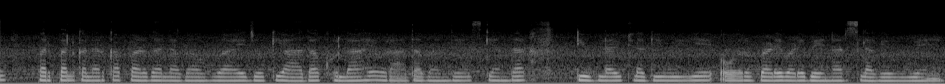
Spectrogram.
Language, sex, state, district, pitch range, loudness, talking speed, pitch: Hindi, female, Maharashtra, Sindhudurg, 175-185 Hz, -30 LUFS, 180 wpm, 180 Hz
